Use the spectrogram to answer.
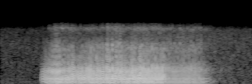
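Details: A Cavalier King Charles spaniel snoring loudly: one long, harsh, rattling snore lasting about two seconds.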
